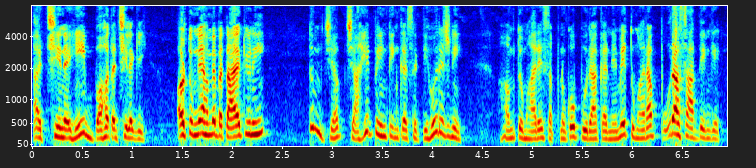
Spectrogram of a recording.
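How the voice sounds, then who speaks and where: A woman's voice: mid-range voice, lively intonation, fast, dry recording, lightly acted. A woman voicing a patient, loving young husband who talks in a coaxing, pleading way. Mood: kind.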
